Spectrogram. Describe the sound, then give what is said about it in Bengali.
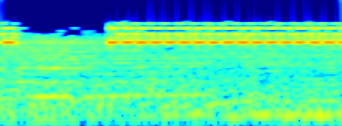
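A home telephone rings with a steady electronic tone that starts abruptly and then pulses in a quick, even rhythm over a low background hum. “ফোনগুলো তো silent করে রাখতে বলেছিলাম। Sorry sir, বাড়ির phone তাই ধরে নাও।”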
